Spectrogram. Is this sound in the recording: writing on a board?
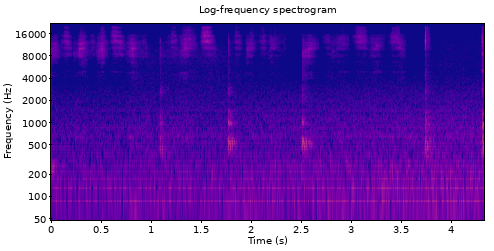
yes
